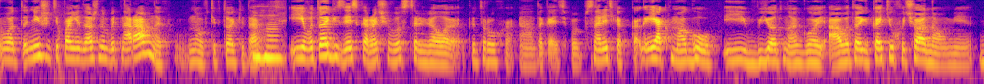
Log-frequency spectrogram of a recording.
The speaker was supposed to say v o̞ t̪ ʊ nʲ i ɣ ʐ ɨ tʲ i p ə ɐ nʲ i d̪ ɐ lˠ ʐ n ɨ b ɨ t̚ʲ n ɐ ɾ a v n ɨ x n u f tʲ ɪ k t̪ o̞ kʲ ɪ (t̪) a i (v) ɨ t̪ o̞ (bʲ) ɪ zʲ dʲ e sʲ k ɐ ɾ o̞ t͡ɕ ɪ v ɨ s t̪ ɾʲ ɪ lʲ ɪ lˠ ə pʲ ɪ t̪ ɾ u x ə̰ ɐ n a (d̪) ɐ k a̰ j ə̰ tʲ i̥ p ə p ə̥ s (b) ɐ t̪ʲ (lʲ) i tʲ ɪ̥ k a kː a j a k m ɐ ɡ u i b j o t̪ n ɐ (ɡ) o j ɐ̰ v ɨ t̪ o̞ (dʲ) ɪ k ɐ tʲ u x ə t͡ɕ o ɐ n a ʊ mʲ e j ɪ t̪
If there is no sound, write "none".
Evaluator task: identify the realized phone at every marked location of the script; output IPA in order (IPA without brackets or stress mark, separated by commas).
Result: d̪, v, ɡʲ, t̪, m, ɾʲ, ɡ, ɡʲ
